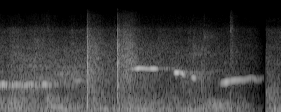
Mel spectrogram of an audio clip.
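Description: A man whistles a sustained tune while setting out flowers in front of a shop, the thin melodic whistling carrying across the clip with a couple of soft thuds and handling noises.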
